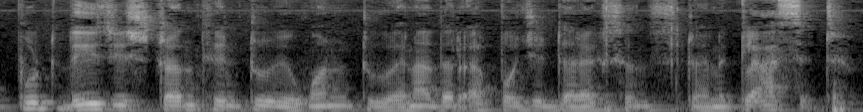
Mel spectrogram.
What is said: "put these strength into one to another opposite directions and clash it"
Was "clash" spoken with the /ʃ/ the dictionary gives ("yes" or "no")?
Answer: no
